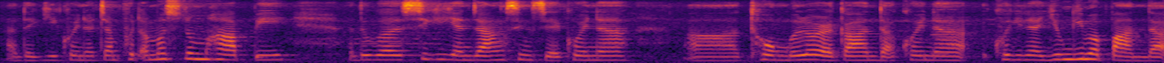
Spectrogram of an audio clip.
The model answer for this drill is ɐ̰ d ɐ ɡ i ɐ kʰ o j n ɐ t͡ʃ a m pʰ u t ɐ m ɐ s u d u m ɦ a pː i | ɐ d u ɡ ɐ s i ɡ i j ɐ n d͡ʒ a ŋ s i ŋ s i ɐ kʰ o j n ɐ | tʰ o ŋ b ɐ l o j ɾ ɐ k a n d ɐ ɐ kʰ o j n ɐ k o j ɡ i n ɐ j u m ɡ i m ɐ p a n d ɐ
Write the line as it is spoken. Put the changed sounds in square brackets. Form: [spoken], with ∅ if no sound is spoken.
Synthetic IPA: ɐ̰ d ɐ ɡ i ɐ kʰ o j n ɐ t͡ʃ [ɐ] m pʰ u t ɐ m ɐ s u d u m ɦ a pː i | ɐ d u ɡ ɐ s i ɡ i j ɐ n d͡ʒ a ŋ s i ŋ s [e] ɐ kʰ o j n ɐ | tʰ o ŋ b ɐ l o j ɾ ɐ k a n d ɐ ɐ kʰ o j n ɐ [kʰ] o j ɡ i n ɐ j u m ɡ i m ɐ p a n d ɐ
